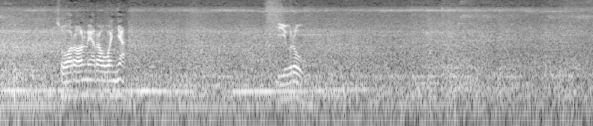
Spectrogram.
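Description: A truck engine rumbles as the truck drives slowly away.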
